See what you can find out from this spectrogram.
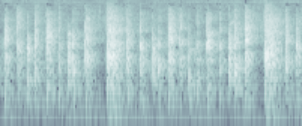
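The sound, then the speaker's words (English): Brisk clog stepping: quick, sharp wooden taps in a steady, rapid rhythm, punctuated by two heavier, louder stamps that accent the pattern, steps that imitate the rhythms of cotton mill loom machinery and the shuttle. No voices are heard. “You know, that type of stepping, which all comes from machinery.”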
